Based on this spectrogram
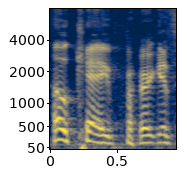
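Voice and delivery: mock reply. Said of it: "And you're like".

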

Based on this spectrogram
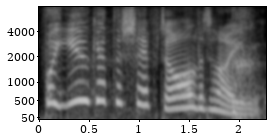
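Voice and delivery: drawn-out playful whine; slow high teasing protest. Real, not acted.

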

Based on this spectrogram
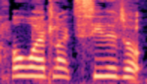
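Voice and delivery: lifted, sing-song voice for the doctor's receptionist; phone voice. Retold or imitated. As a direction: raise the pitch to sound extra polite on the phone. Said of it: "the pitch might go a bit higher if I'm on the phone".

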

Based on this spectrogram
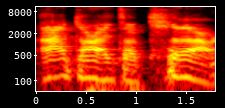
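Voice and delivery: slow, eerie killer clown; Art the Clown voice. Pretend. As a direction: draw it out like a creepy clown. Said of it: "what I reckon Art the Clown would sound like".

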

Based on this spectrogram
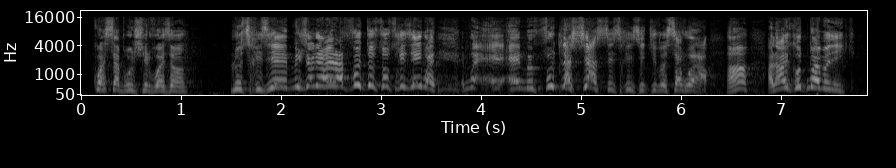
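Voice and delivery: angry husband shouting at his wife; furious phone rant. Acted. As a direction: rant down the phone, pitched high.

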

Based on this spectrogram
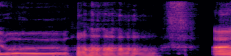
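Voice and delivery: mock ghoulish laugh, drawn out; hammed-up laugh of a comedy Death; comical Death cackle. Vampire playing Death for a comic play, mock cackle. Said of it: "one of the vampires is playing death".

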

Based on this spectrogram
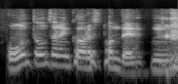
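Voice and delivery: usual speaking voice

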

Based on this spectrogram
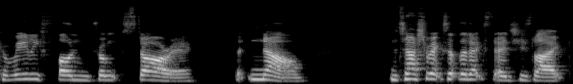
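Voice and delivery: ordinary talk

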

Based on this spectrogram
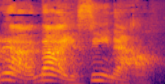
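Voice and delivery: put-on slow old-time gangster; twenties gangster voice. Copying co-host's demo, twenties gangster voice. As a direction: try out a mobster's patter. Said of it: "twenties interviewer voice".

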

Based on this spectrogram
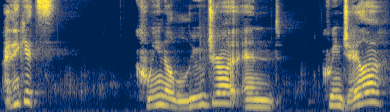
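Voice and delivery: high hesitant servant voice; halting, unsure answer; nervous NPC voice. Acted.

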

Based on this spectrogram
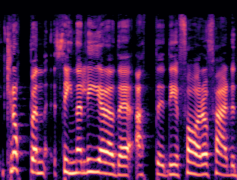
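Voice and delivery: ordinary talk, nothing marked

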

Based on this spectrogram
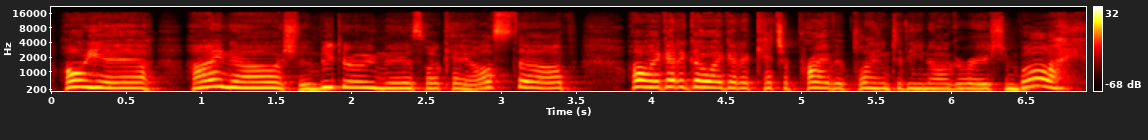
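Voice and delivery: very high put-on voice, mostly loud; mocking airhead niece. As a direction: imitate an insincere niece in squeaky falsetto. Mocks niece's reply to officials.

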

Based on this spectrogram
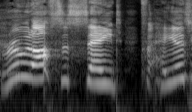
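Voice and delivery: a hammed-up, barely Irish cop accent; bad Irish accent. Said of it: "That's not even Irish".

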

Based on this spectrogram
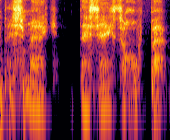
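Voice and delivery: hushed whisper disowning the shouting; whisper, not me; whispered denial. Retold or imitated. Embarrassed podcast host whispering to neighbours. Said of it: "prøvde sånn".

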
